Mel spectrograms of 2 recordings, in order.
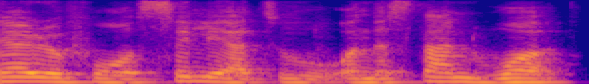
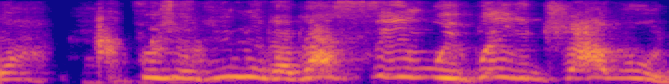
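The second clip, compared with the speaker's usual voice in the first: higher, lightly voiced meddling caller; pitched-up insinuating tone; gossiping caller; 10 semitones higher than usual. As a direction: imitate a nosy friend stirring doubt. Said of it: "someone now calls me and say".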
